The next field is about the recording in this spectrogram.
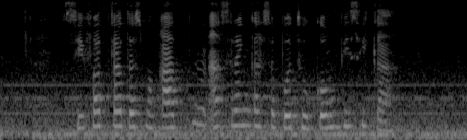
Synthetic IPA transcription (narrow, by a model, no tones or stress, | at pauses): sifat̪̚kad̪̥ʊ̤sməkat̪ənasɾɪŋkasəb̥ʊ̤t̪̚hukʊmfisika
